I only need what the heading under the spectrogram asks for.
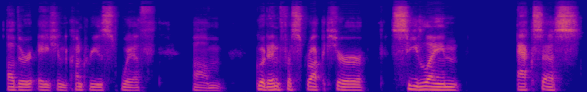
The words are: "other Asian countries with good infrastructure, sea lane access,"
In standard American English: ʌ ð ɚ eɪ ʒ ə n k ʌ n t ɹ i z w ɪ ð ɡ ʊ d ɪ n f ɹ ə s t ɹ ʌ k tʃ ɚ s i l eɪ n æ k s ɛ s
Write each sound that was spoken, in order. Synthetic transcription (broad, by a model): ʌ ð ɚ eɪ ʒ ə n k ʌ n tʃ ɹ i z w ɪ ð ɡ ʊ d ɪ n f ɹ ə s t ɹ ʌ k tʃ ɚ s i l eɪ n æ k s ɛ s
